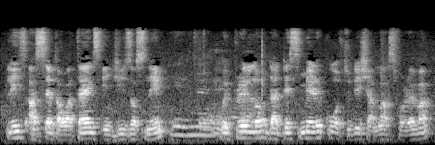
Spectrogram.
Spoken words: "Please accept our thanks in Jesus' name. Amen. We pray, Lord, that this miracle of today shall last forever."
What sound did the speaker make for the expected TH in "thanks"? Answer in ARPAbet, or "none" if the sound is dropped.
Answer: T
